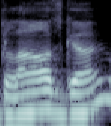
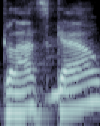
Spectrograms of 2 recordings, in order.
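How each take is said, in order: First: Glasgow is said with a British pronunciation. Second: Glasgow is said with an American pronunciation.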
